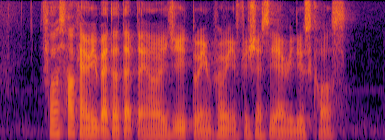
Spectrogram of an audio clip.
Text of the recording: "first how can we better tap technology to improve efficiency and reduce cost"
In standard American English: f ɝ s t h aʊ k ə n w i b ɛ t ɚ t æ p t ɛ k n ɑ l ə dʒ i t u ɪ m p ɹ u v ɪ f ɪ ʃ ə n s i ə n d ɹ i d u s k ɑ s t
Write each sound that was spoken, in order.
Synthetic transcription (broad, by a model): f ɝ s t h aʊ k ə n w i b ɛ t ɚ t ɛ p t ɛ k n ɑ l ə dʒ i t u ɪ m p ɹ u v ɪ f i ʃ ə n s i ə n ɹ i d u s k ɑ s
